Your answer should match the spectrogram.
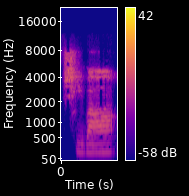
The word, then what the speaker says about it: Shiva: So it is not Siva. It should not be pronounced as Siva. It is Shiva only.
